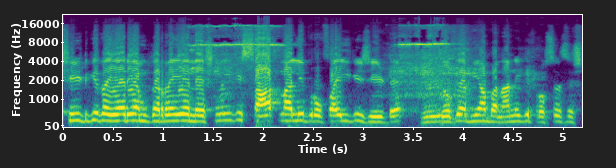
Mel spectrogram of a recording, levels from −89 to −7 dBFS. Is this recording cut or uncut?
uncut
